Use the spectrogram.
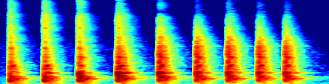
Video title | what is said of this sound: How I assembly IKEA double bed | you hear the difference in the sound? Listen. Don't tap it no further, you've reached your back.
